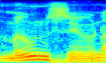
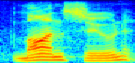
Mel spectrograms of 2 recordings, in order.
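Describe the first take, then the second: First: The first syllable sounds like 'moon'. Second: The first syllable sounds like 'mon'. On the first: The speaker calls it wrong. "I've been pronouncing it wrong" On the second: The speaker calls it right. "this is monsoon"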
